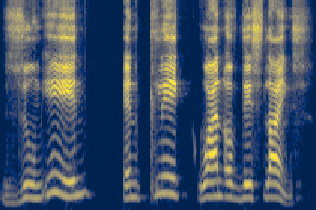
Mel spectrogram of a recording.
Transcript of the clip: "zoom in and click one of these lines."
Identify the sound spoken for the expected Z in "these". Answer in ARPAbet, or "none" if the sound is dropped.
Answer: S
